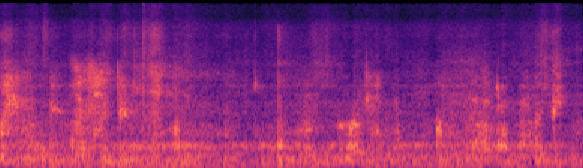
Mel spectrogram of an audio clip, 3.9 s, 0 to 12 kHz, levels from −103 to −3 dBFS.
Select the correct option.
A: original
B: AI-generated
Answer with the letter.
B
